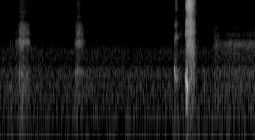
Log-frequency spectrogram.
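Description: Two soft inward breaths, then a quick catch and a loud explosive sneeze, followed by a faint sniff; a single allergy sneeze.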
